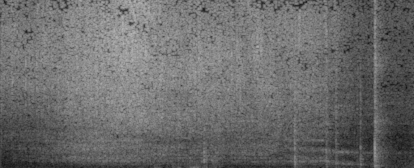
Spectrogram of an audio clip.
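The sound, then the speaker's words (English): Broth poured into a hot pot bursts into a loud, steady sizzle and hiss, with a few sharp crackles and pops toward the end; no one speaks. “Now we're going to put that broth in here, and we're going to cover the pot.”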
